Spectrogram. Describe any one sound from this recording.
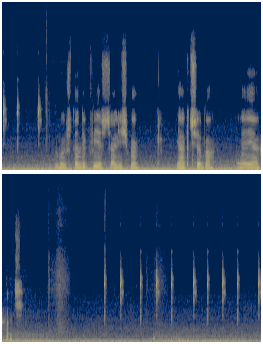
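A diesel truck engine drones.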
